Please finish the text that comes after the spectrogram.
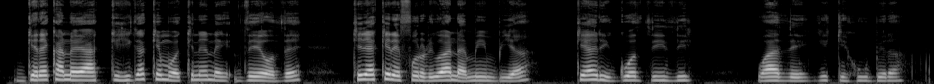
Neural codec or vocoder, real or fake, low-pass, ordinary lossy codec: none; real; none; none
